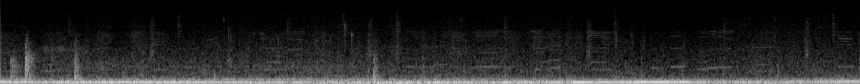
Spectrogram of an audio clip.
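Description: A steady low hum throughout, with faint music over it.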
